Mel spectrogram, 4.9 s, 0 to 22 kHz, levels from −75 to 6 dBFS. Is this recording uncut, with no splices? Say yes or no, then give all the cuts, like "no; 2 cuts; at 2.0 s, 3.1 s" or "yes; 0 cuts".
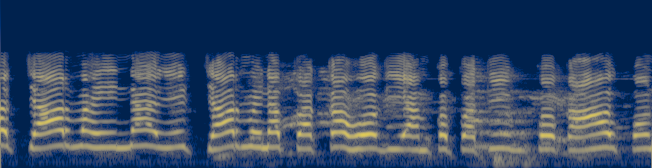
yes; 0 cuts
